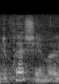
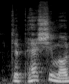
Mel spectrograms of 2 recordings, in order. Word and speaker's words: Depeche Mode: before I this again I looked up I said how do you pronounce it and it said dep pesi mode like peshy like Joel peshy but they're saying it's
